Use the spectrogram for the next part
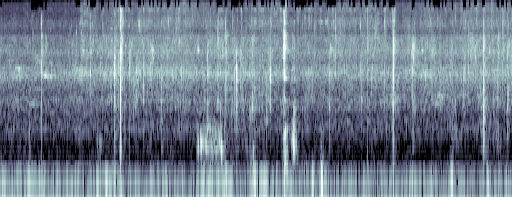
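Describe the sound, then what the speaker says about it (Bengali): Chopped onion with crushed ginger and garlic fries in oil, a soft continuous sizzle with occasional louder pops and crackles, close and steady throughout. "দিয়ে দিচ্ছি পেঁয়াজ কুচি থেতো করে রাখা আদা ও রসুন"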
